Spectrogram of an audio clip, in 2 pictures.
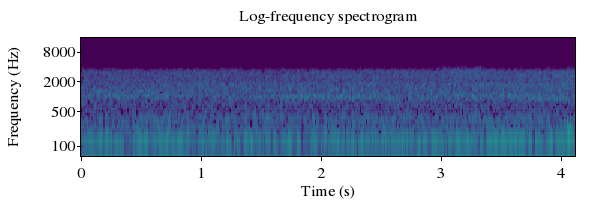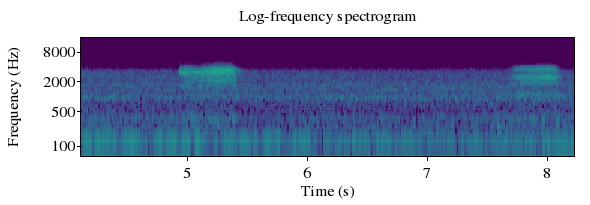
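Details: Barn owl owlet at night shortly after midnight on April 12, 2016, testing its wings: two brief, breathy, hissing bursts, the second fainter, over a steady low hum.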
